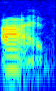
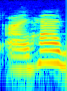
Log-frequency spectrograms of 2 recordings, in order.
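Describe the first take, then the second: First: It is contracted into one syllable. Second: It is said as two full words. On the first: "you'd say I've" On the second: "instead of saying I have"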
